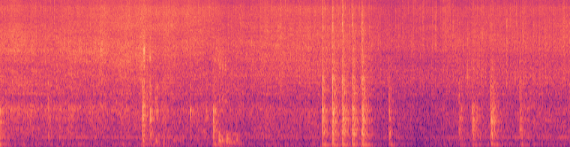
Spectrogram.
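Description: Masala-coated chicken sizzling steadily as it is dry-fried in a pan, stirred and scraped with a wooden spatula. There is a quick run of spatula knocks against the pan about five to six seconds in.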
